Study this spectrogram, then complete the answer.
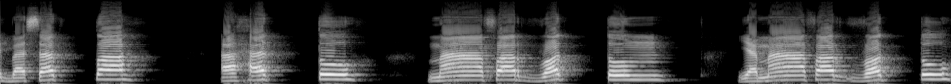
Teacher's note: جب طا کا تا کے اندر ادغام کرتے ہیں تو جو طا کی صفت اطباق ہے یہ باقی رہتی ہے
